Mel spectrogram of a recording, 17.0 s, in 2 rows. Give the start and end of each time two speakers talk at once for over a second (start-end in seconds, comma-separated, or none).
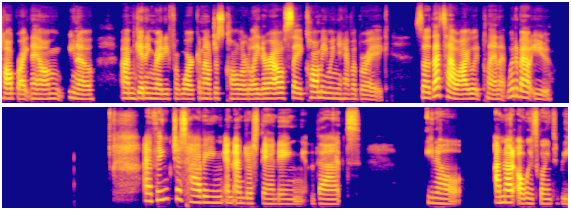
none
